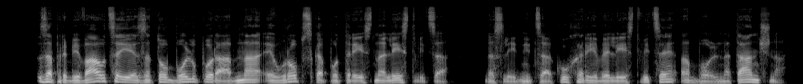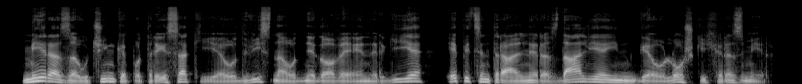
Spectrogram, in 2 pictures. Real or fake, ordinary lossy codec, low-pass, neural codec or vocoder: fake; Opus, 24 kbps; 14.4 kHz; vocoder, 44.1 kHz, 128 mel bands every 256 samples, BigVGAN v2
